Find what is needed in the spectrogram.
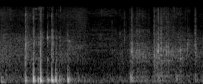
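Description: A quick run of sharp clicks and light rattles as a shell is pulled out of the swung-out metal cylinder of a Well G293A CO2 airsoft revolver, loudest about half a second in, with a few lighter clicks after.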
